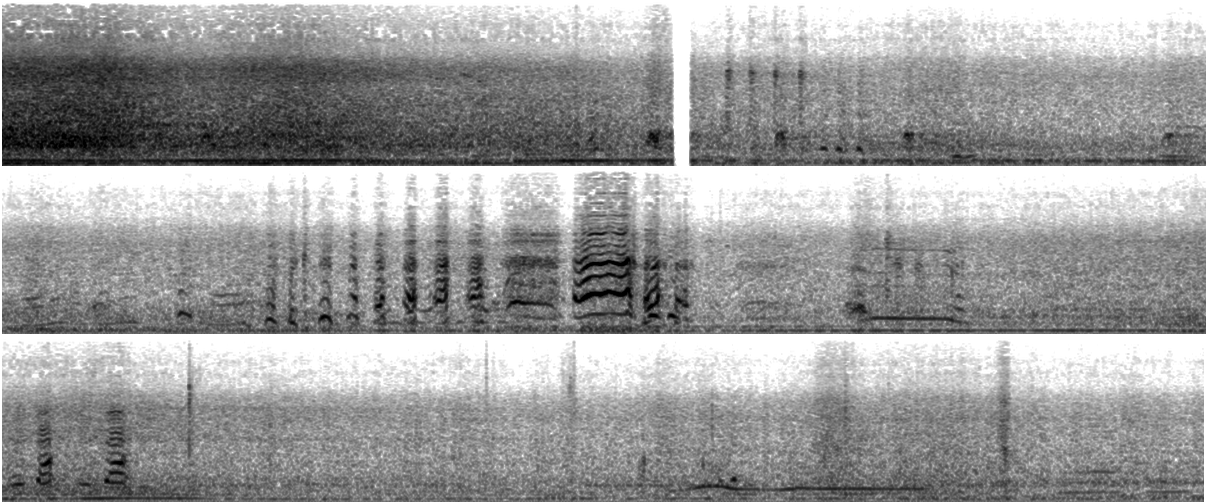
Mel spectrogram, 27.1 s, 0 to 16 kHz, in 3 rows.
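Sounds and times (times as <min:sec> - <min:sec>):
bird cooing: 0:04.8 - 0:07.3, 0:23.0 - 0:25.2.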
